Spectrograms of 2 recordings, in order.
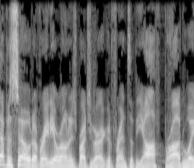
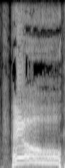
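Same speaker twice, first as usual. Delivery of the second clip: put-on sidekick cheer, higher pitched; 7 semitones higher, 4 dB louder than usual. Showing the others what the voice was like: Ed McMahon impression. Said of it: "It's kind of Ed McMahon-esque".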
